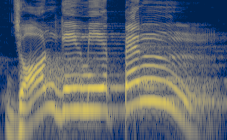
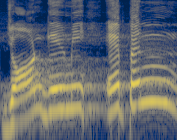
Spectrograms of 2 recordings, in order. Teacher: Pen is stressed. It means nothing else. No other thing but pen.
